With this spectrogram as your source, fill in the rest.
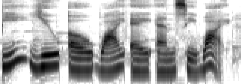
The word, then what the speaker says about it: buoyancy: It's spelled b u o y a n c y. We pronounce it buoyancy.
